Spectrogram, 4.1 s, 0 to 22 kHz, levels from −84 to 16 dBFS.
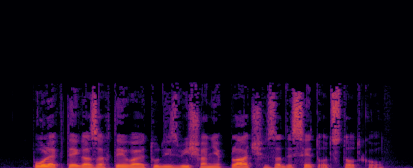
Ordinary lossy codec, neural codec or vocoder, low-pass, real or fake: MP3, 48 kbps; none; 19.8 kHz; real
